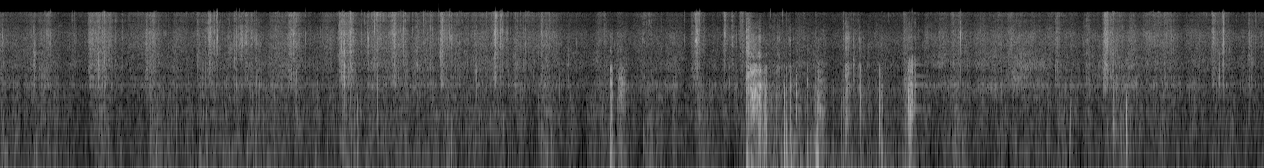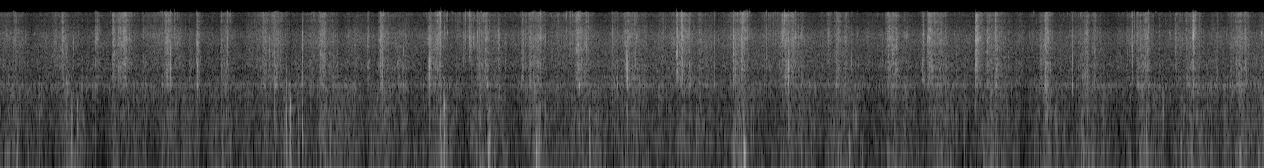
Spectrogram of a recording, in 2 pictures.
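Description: Footsteps crunching through dry fallen leaves on a forest path at a steady walking pace. A brief cluster of louder knocks and thumps comes about nine to eleven seconds in.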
